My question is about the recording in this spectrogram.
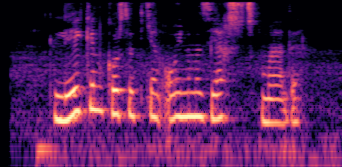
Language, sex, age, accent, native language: Uzbek, female, 19-29, Samarqand, Uzbek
